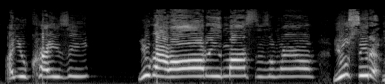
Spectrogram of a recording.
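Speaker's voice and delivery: loud, high exasperated yell at the screen; yelling at Tabitha on the TV, fed up. Retold or imitated. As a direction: scream at a character who won't listen. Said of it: "I screamed at Tabitha through my T V".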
